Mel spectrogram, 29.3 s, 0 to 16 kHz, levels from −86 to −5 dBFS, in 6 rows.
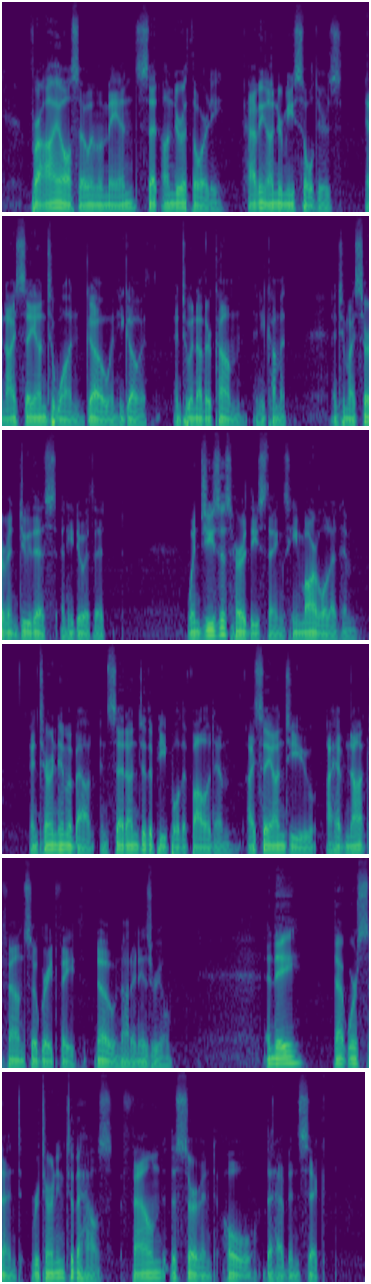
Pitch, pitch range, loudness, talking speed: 75 Hz, 70-85 Hz, -34 LUFS, 190 wpm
